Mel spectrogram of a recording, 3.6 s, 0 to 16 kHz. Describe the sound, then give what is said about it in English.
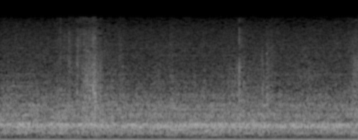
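Soft papery rustles of Bible pages being turned to Zechariah chapter 3 on a Tuesday night, with a couple of brief swishes standing out over a steady low hum. No one speaks. “Oh, praise God, it's good to hear the pages turning on Tuesday night.”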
